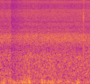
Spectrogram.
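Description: Wind rushes across the microphone on a beach while low surf rumbles steadily, with no voices present.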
